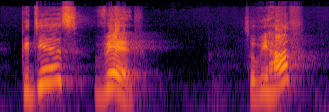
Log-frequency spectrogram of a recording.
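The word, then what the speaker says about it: где: And the third interrogative word is g, d, ye, and please remember ye is a soft vowel and it comes after a soft consonant. So, how will you pronounce this? Gdje. Gdje is where.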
